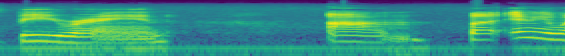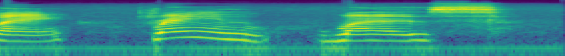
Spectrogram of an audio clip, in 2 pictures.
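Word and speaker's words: Bi Rain: across his name and his name was by rain or that's what I thought before I realized I was pronouncing it wrong for like a year it's B rain um but anyway rain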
